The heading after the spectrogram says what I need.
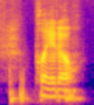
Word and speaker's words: Plato: Plato.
